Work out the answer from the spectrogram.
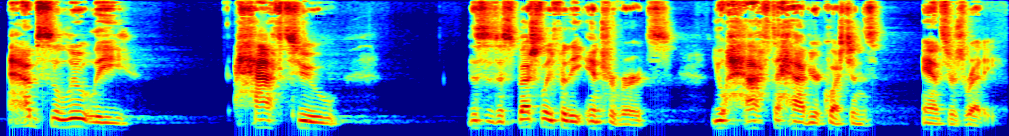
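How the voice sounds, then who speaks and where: A man's voice: mid-range voice, fairly bright tone. A man talking informally as a podcast host and coach, giving advice in a conversational, emphatic way. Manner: conversational, emphatic, acts out short quotes. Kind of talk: informal advice talk to listeners.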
